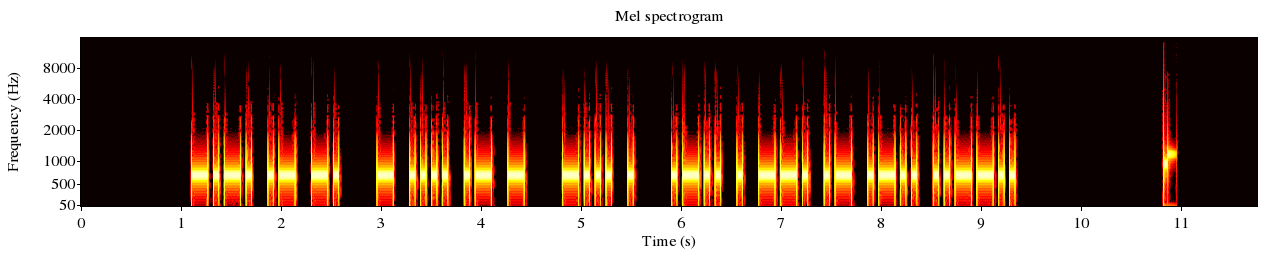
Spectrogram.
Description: Morse code, heard as a keyed tone, about 22 wpm, 700 Hz. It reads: CAN THAT BE LEGAL?
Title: Sentences from Top 1200 Words 22wpm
